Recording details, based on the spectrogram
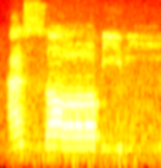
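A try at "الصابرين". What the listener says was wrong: So-nya 2 harokat.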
